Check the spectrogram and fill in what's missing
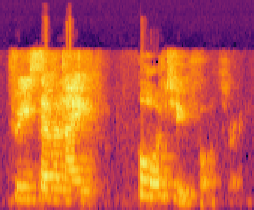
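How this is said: The first four is strongly stressed. It corrects the digit the listener got wrong. "I will have a contrastive stress on the incorrect digit"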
